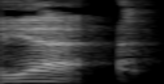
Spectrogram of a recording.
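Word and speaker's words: ي: Last but not least, the Ya, Ya, Ya, which is equivalent to the letter Y in English, such as when you pronounce it in the word yes or you.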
